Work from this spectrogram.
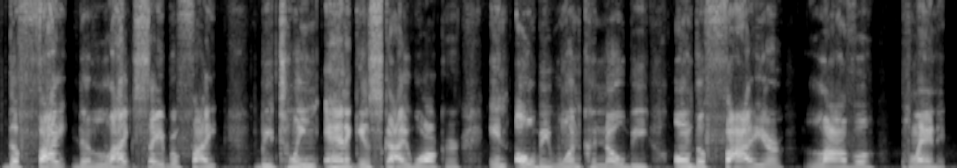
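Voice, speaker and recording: A man in his forties talks on a live stream, reading comments and greeting viewers. His voice is bright and forceful, his delivery loose and repetitive with plenty of fillers. The sound is dry and close to the mic. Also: mid-range voice, animated, takes it slowly, no echo. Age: 40s. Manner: reads chat comments aloud and greets viewers. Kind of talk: casual live stream chat.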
